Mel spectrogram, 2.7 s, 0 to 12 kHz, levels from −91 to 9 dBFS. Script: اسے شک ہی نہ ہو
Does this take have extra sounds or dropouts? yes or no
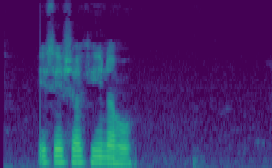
no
